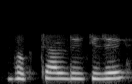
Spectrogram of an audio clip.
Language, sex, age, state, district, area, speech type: Bengali, female, 45-60, West Bengal, Alipurduar, rural, conversation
